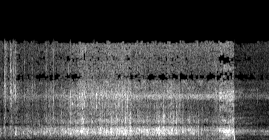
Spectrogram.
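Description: Ice water sloshing and splashing as a bucket is filled from a cooler, ending with a sharp knock about three and a half seconds in.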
